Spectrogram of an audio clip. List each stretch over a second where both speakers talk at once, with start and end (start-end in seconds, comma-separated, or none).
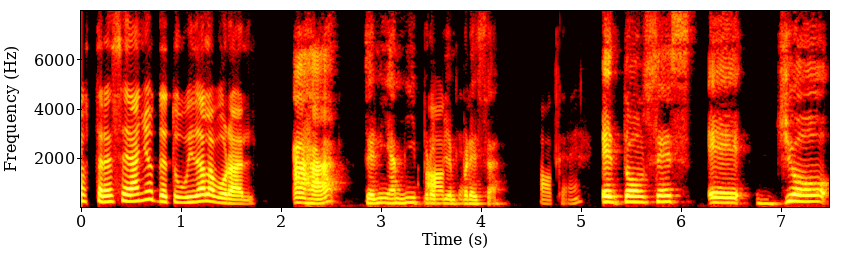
none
